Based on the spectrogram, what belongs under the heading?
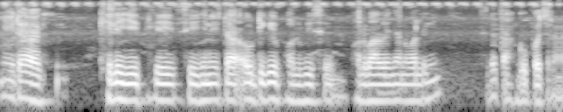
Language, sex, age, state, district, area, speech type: Odia, male, 18-30, Odisha, Bargarh, urban, spontaneous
